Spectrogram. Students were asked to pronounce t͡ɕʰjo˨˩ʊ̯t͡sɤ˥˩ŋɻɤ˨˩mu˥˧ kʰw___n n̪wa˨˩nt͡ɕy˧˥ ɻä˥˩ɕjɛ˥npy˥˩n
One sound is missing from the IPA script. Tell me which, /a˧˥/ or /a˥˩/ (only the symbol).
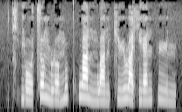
a˥˩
